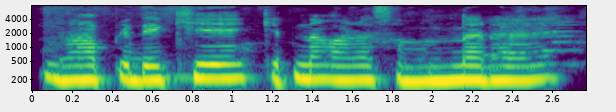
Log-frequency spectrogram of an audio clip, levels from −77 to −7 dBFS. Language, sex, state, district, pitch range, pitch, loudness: Hindi, female, Bihar, Kishanganj, 200-215 Hz, 200 Hz, -14 LUFS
